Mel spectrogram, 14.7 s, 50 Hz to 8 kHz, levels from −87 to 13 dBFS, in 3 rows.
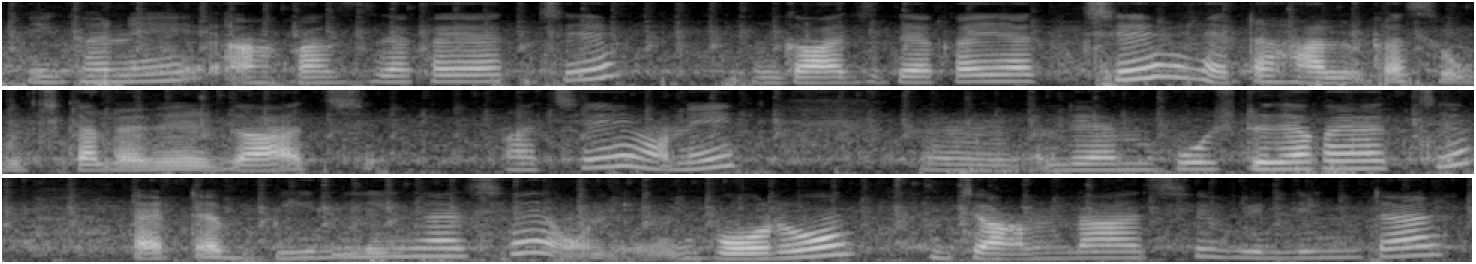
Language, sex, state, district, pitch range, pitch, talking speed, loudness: Bengali, female, West Bengal, Kolkata, 210-280 Hz, 230 Hz, 115 wpm, -20 LUFS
